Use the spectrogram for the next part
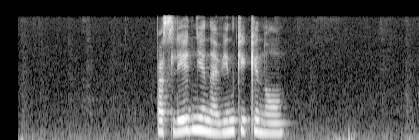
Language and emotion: Russian, neutral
